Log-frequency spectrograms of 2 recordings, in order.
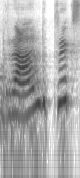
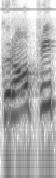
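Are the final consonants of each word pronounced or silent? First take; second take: pronounced; silent. First: The final d and x are pronounced. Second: The final d and x are silent. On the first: The speaker calls it wrong. "इसको ग्रैंड प्रिक्स नहीं pronounce करते" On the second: The speaker calls it right. "इसको हम ग्रॉ प्री pronounce करते हैं"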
